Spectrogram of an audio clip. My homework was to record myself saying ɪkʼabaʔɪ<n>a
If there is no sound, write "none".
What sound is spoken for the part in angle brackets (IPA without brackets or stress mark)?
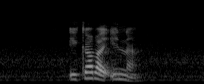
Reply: n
